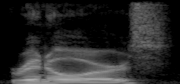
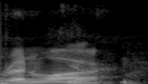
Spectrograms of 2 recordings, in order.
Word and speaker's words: Renoir: down behind the trenches this week with Gene renors oh God what is it again John what spell it out r-e-n-o-i-r-s Renoir so just literally no like yeah I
